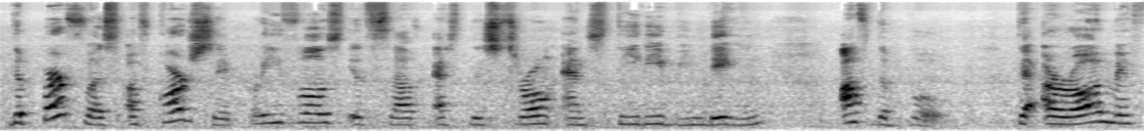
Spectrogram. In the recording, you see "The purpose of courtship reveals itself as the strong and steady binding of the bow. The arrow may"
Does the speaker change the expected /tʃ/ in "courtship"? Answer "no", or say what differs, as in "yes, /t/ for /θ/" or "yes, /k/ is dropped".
yes, /s/ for /tʃ/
